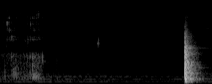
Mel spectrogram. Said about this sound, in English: Now, back then, take a slurp here real quick.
